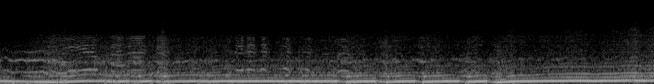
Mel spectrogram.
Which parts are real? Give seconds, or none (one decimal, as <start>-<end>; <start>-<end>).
0.0-6.5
